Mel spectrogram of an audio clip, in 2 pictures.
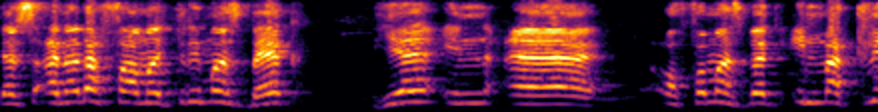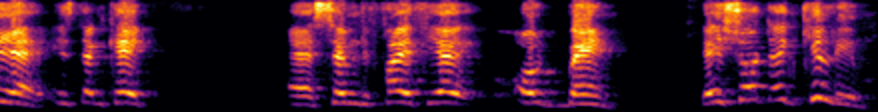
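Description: A South African man giving impassioned interview talk as an activist guest, halting, emphatic and often repeating himself. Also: very high voice, sharp tone, muffled recording.

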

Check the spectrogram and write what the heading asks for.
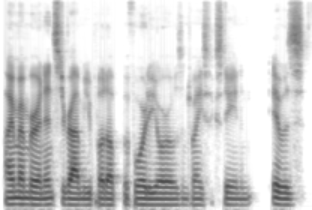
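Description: An Irish man hosts a casual sports conversation in a low, very smooth voice. His pitch moves little, and his accent is plainly Irish. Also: monotone, fast talker, no room sound, studio quality. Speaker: podcast host.

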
